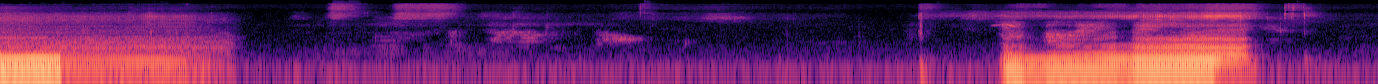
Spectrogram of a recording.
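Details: Pet sleeping soundly and snoring very loudly while the owner tries to wake him: loud, drawn-out buzzing snores separated by a quiet pause.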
